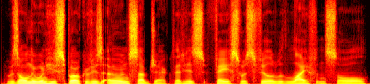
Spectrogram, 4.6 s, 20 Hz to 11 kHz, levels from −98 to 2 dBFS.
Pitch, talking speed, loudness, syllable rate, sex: 100 Hz, 245 wpm, -17 LUFS, 5.1 syllables/s, male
